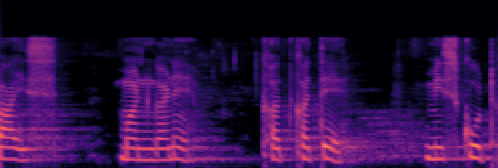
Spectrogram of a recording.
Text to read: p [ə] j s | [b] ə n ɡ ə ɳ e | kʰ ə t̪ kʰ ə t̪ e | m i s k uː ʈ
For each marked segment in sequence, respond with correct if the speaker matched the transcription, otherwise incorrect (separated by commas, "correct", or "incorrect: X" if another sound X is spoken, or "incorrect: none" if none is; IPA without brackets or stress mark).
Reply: incorrect: a, incorrect: m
